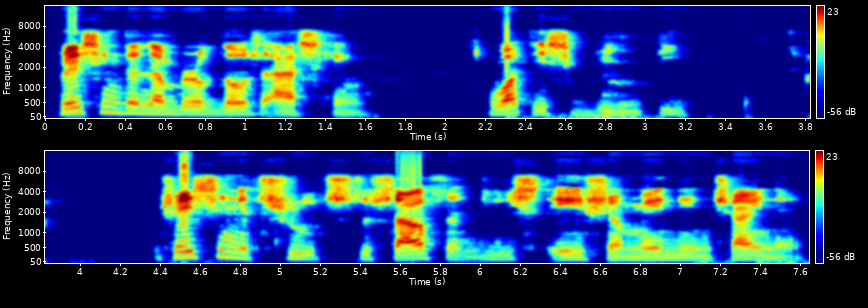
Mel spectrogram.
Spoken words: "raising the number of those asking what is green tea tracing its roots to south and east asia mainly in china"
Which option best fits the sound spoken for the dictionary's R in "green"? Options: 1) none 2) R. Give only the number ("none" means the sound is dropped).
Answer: 2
